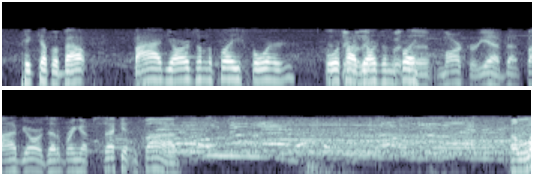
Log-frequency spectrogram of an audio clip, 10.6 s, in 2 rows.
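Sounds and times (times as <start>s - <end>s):
speech: 0.2s - 7.2s, 10.4s - 10.5s
stadium crowd cheering: 2.5s - 10.5s.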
